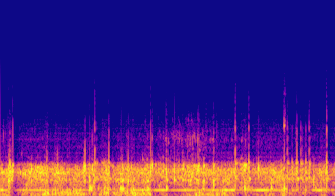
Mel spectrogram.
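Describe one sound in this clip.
Water churns and rushes, heard muffled underwater.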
